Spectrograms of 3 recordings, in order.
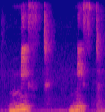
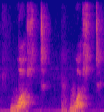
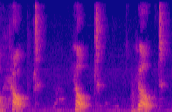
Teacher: Okay, simple past. We add the ed, we do not pronounce the e, we pronounce only t.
